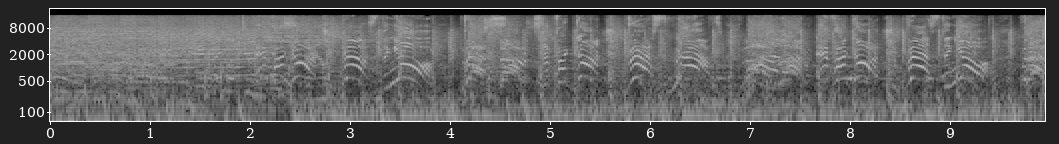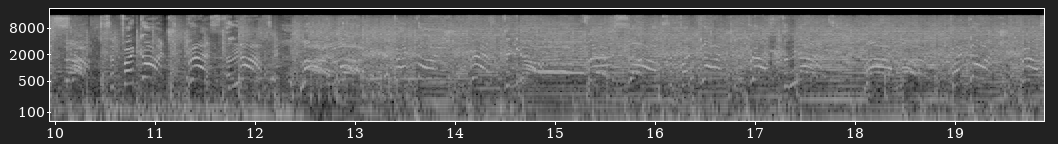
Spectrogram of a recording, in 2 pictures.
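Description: A loud, dense rock theme song for the Hollywood Report plays throughout, with strained, high-pitched wailing vocals over crashing drums and distorted guitars; the texture thins slightly toward the end but stays full and continuous.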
